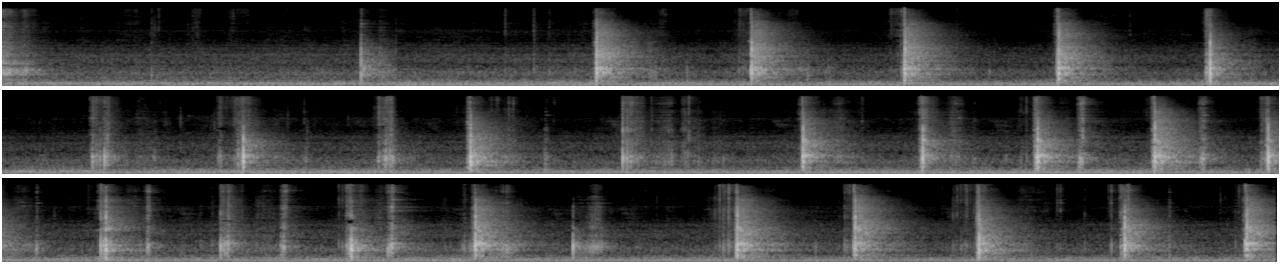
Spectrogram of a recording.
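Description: Knife slicing red chillies on a plastic cutting board: a run of sharp knocks, about one a second at first and quicker later, over a steady low hum.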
